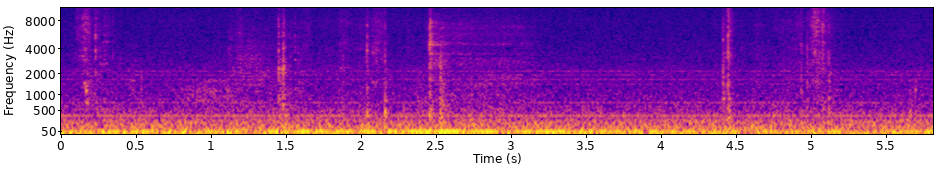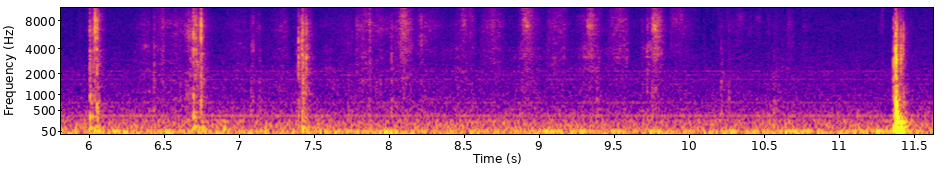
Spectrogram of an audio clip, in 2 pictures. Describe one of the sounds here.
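Trading cards flick and slide against each other as they are shuffled by hand.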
